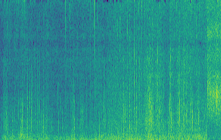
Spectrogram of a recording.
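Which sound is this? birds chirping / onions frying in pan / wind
wind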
